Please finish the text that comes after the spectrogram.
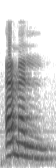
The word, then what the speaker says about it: أمل: 1 أمل. عمل. أمل عمل. هناك فرق بين نطق آ وعا. أمل، عمل.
